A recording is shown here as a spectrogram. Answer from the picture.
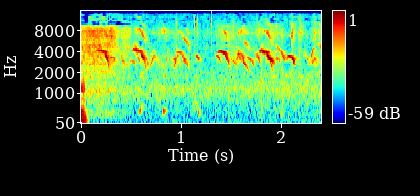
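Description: A brood of day-old Cornish cross broiler chicks peeping: a steady stream of short, high, falling peeps overlapping from many birds.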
